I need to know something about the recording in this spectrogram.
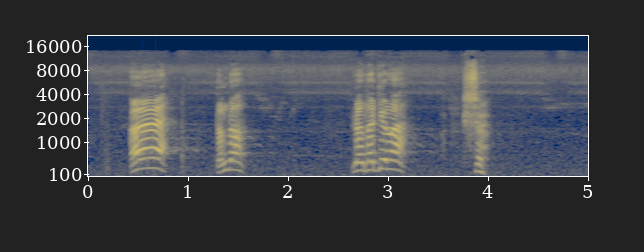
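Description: A middle-aged man speaks sternly in short commanding bursts, close by.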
